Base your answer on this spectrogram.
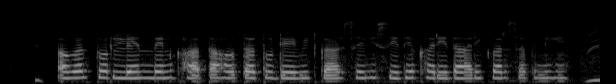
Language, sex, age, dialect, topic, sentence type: Magahi, female, 18-24, Central/Standard, banking, statement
